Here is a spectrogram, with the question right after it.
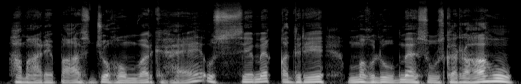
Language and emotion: Urdu, fearful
